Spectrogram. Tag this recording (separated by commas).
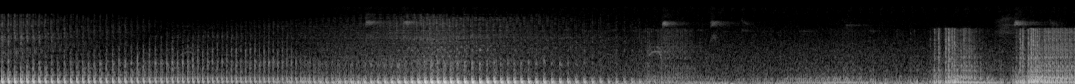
outside, rural or natural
